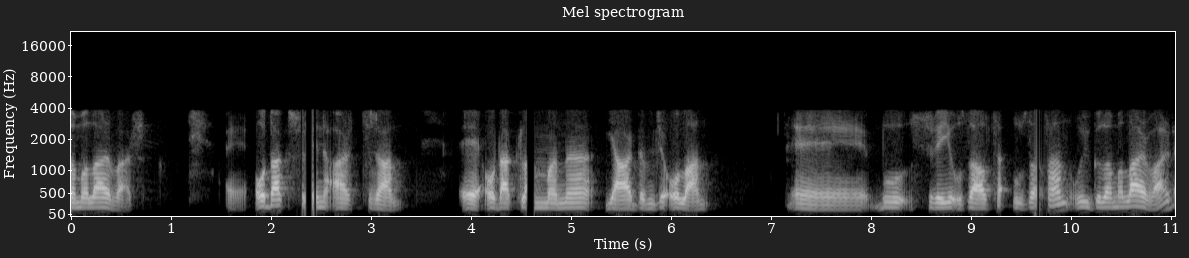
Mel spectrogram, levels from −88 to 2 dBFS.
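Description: At 2.25–2.45 s, 4.55–4.63 s and 9.63–9.75 s, packet loss filled with silence chops the speech into hard-edged gaps in steps that fit 10 ms packets, unlike concealment, which would smear or repeat sound instead of going dead.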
